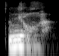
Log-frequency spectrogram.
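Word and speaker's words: ñuqa: Yo normalmente, usualmente se dice como ñoja. Ya. Entonces tenemos aquí yo ñoja.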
